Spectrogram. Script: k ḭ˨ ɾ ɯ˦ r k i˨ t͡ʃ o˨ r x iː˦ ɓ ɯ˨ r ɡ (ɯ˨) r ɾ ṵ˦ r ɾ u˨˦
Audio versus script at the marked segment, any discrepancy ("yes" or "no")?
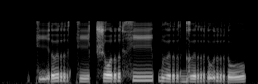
no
